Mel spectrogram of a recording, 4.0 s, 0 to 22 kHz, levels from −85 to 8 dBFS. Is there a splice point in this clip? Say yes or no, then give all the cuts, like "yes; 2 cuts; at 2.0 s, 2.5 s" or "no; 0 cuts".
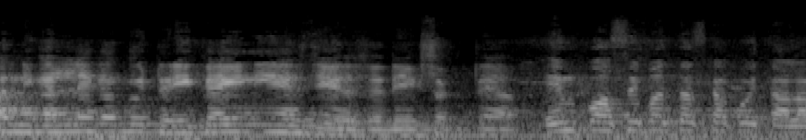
yes; 1 cut; at 2.6 s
